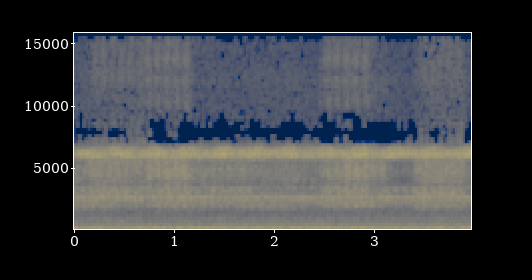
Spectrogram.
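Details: Night-time crickets form a continuous shrill, high-pitched ringing with faint rhythmic pulsing beneath it, all set against a dull, even low rumble.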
